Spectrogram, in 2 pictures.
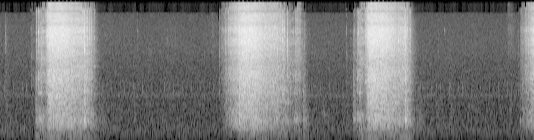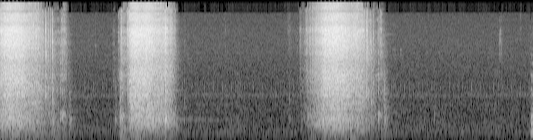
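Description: A domestic knitting machine works a diamond-patterned afghan blanket, its carriage making six separate raspy mechanical passes, each about a second long with short quiet gaps between them, close and alone without talk.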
